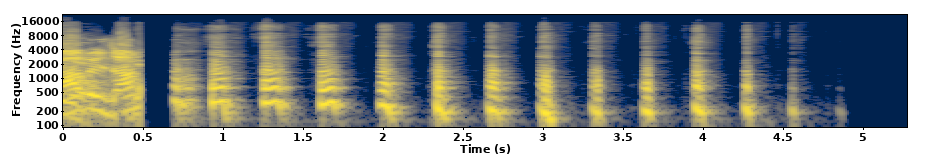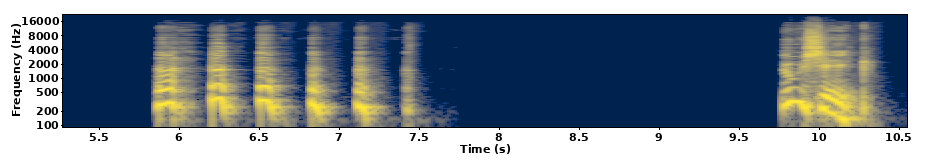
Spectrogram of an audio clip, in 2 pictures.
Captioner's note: Ketawa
